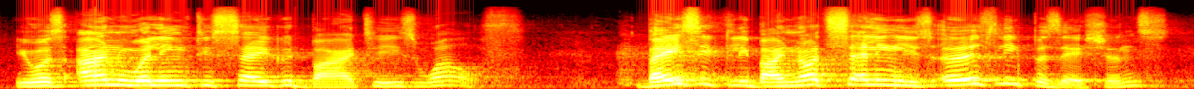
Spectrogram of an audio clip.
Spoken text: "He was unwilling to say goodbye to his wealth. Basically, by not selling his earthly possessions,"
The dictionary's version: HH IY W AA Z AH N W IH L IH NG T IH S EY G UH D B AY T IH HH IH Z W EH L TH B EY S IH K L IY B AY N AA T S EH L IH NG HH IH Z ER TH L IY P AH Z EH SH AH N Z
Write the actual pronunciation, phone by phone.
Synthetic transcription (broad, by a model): HH IY W AA Z AH N W IH L IH NG T IH S EY G UH D B AY T IH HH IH Z W EH L TH B EY S IH K L IY B AY N AA T S EH L IH NG HH IH Z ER TH L IY P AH Z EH SH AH N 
